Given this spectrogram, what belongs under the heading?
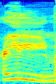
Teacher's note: علم، العین حلق سے ادا ہوگا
